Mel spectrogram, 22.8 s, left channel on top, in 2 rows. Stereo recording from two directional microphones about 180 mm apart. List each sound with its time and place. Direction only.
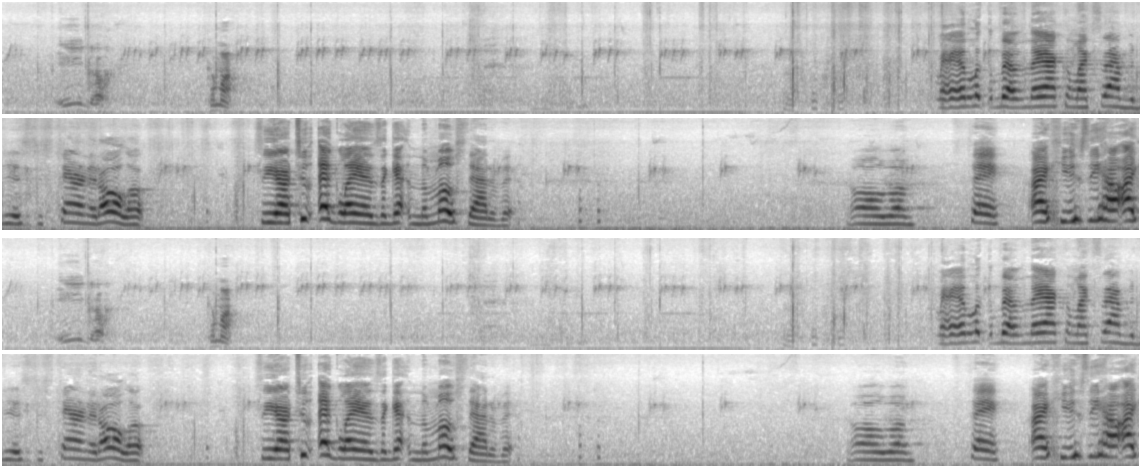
0.5 s a sound: 5° right (ahead or behind)
2.0 s speech: 5° right (ahead or behind)
7.9 s walk: 40° left (ahead or behind)
9.3 s speech: 40° left (ahead or behind); by 12.8 s 20° left (ahead or behind)
13.9 s speech: 25° left (ahead or behind)
19.9 s a child's voice: 10° left (ahead or behind)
